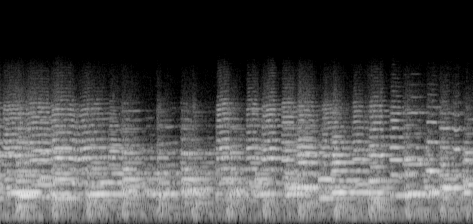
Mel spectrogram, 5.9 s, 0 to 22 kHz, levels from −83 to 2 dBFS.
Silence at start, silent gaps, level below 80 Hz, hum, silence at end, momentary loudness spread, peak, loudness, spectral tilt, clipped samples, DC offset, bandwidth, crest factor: 0 s; none; -48 dBFS; none; 0 s; 6 LU; -2 dBFS; -16 LUFS; -6.5 dB/octave; under 0.1%; under 0.1%; 7.2 kHz; 14 dB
